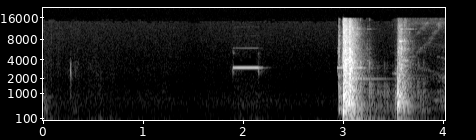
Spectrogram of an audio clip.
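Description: Clamshell heat press: its timer gives one short high beep about halfway through, marking the end of the dwell time, and about a second later the press is opened with two loud clacks of the upper platen and handle.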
